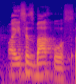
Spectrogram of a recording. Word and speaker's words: Países Bajos: Países Bajos.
